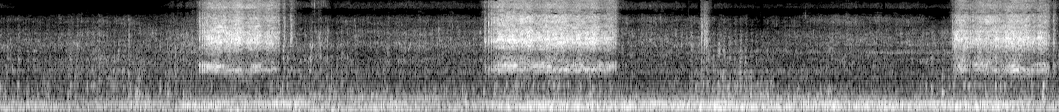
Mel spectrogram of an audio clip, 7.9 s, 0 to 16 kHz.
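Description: A 60 hp outboard motor idles with a steady low hum. Three short hissing bursts rise over it.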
